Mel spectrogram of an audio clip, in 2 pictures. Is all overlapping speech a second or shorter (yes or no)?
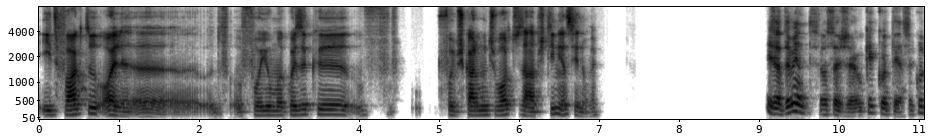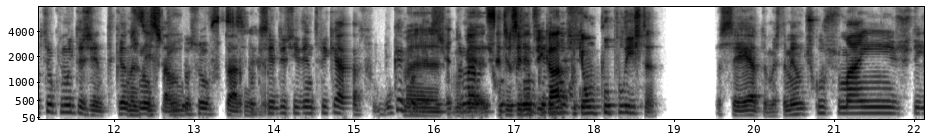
no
